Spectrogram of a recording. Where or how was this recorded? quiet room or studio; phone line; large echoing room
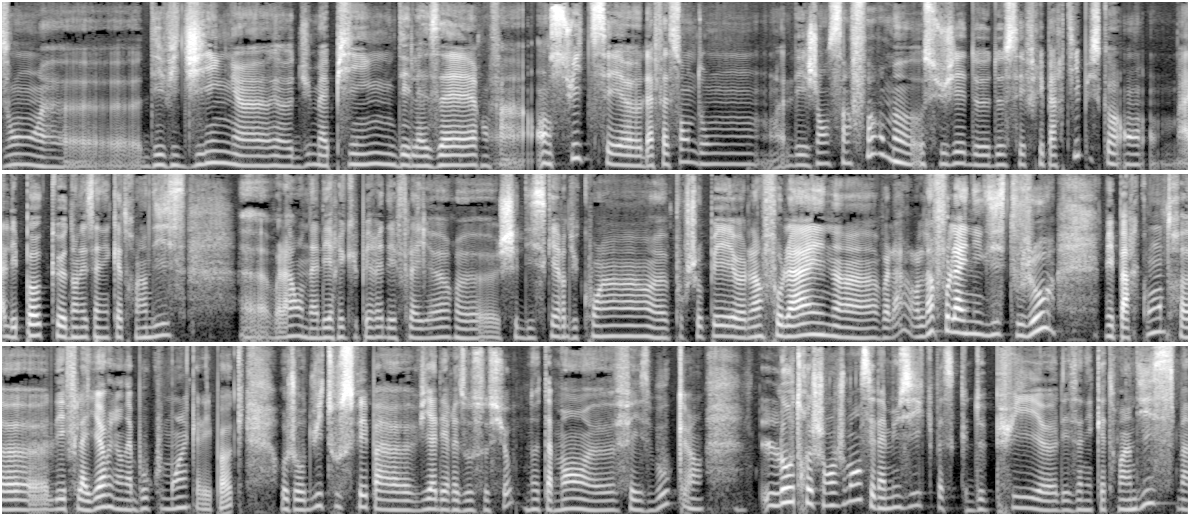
quiet room or studio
